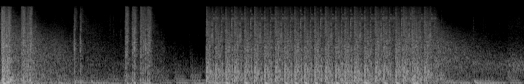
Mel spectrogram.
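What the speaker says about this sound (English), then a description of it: "I'm shooting zombies." Sustained gunfire at zombies in the survival game DayZ: a few sharp early shots, a brief pause, then a long, unbroken stretch of rapid automatic fire, loud and close.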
